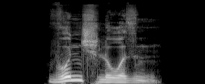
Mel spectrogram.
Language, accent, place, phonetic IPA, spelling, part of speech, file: German, Germany, Berlin, [ˈvʊnʃloːzn̩], wunschlosen, adjective, De-wunschlosen.ogg
- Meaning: inflection of wunschlos: 1. strong genitive masculine/neuter singular 2. weak/mixed genitive/dative all-gender singular 3. strong/weak/mixed accusative masculine singular 4. strong dative plural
